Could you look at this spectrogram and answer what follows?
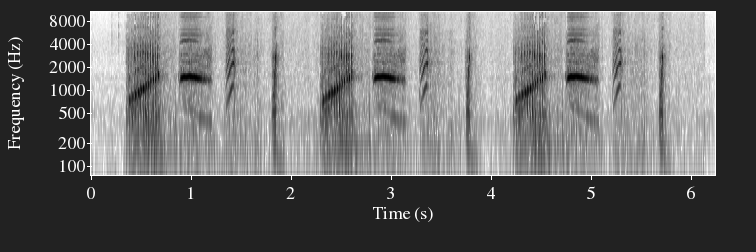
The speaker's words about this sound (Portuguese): Eu tô tentando só dar uma respirada para parar de soluçar. Vou dar um tempinho.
